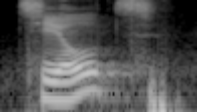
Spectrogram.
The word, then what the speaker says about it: cild: So as a result, words like CILD in Old English, which is pronounced like chilled in Old English, this is Old English.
